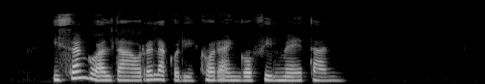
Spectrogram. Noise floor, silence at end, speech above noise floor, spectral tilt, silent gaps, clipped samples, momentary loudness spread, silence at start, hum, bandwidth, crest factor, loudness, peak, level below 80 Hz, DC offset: -72 dBFS; 1.4 s; 50 dB; -6 dB/octave; none; under 0.1%; 8 LU; 0.55 s; none; 11.5 kHz; 20 dB; -23 LUFS; -4 dBFS; -72 dBFS; under 0.1%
